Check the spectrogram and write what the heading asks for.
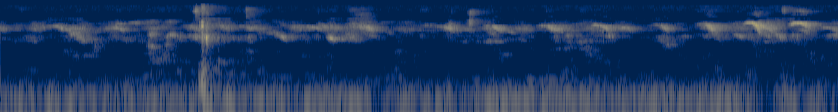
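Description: Faint chirping of small birds, many short quick calls overlapping without a break, with a single sharp click about one and a half seconds in.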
